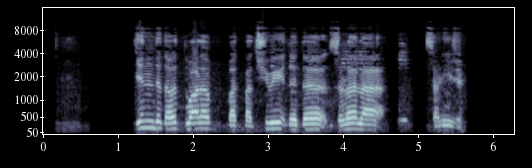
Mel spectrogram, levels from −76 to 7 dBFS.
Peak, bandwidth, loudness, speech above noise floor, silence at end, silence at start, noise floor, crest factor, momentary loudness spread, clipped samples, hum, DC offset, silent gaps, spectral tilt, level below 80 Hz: 0 dBFS; 10.5 kHz; -13 LUFS; 74 dB; 0.7 s; 1.2 s; -87 dBFS; 14 dB; 10 LU; under 0.1%; none; under 0.1%; none; -3 dB/octave; -62 dBFS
